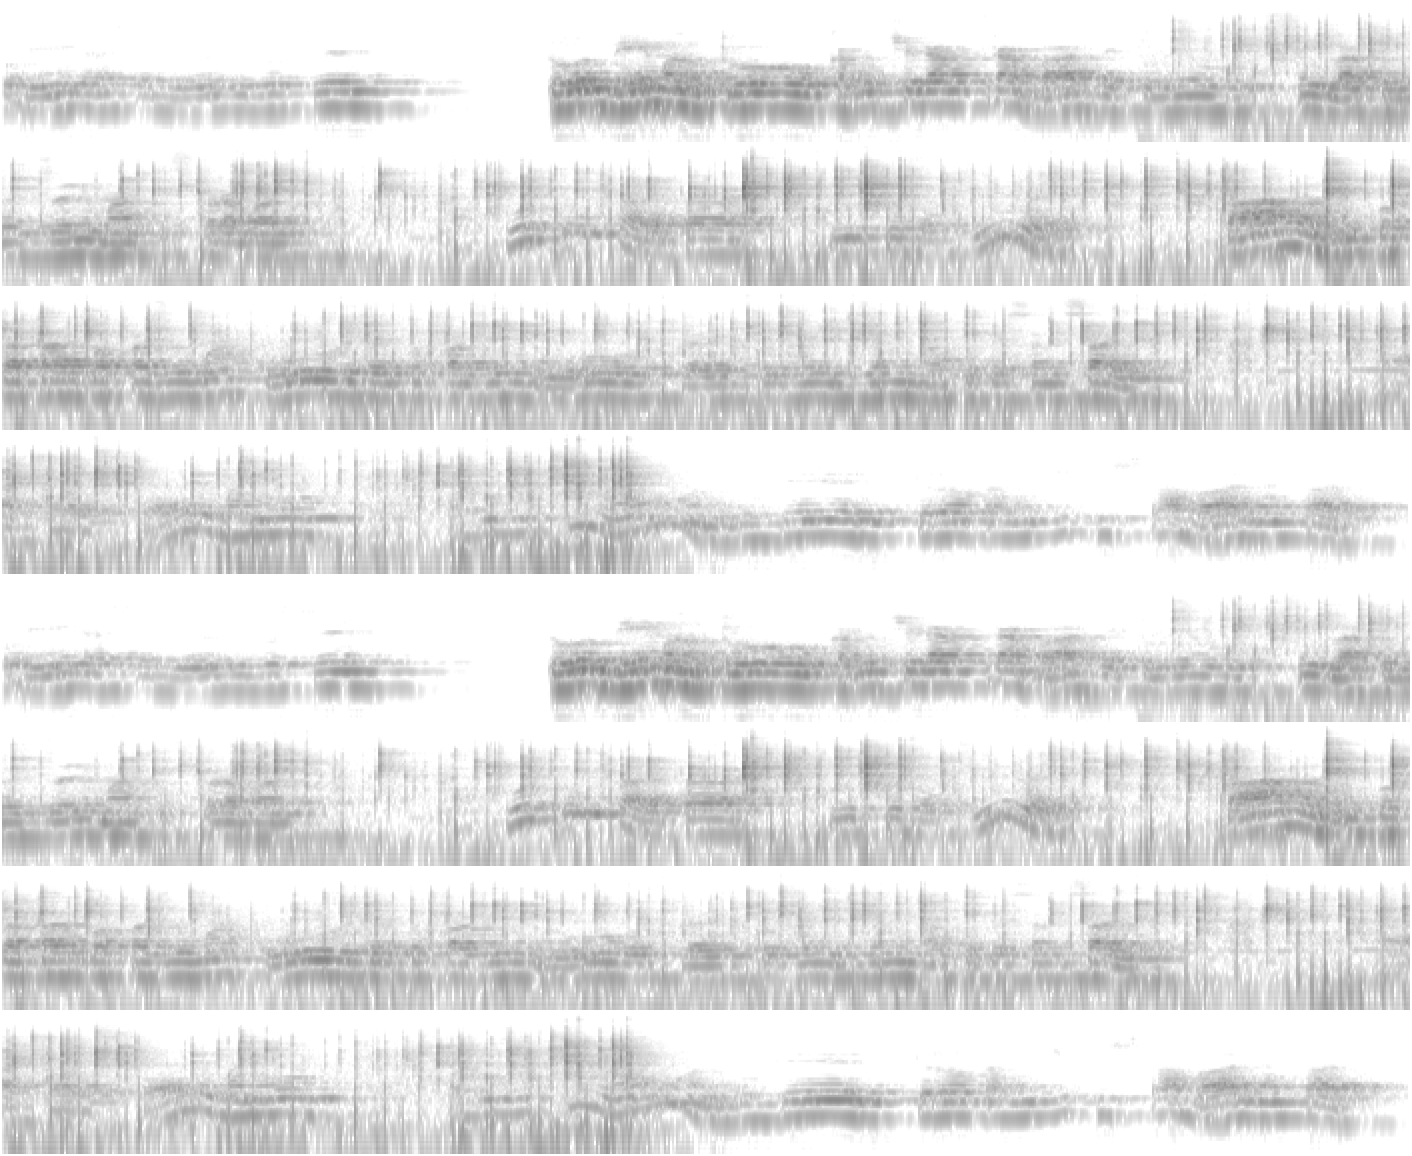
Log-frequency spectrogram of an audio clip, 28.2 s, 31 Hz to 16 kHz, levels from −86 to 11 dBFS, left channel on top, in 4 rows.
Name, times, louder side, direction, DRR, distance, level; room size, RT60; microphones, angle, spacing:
voice 1, 0.0-1.8 9.6-10.8 11.2-12.4 20.9-22.8 23.3-27.8, right 1 dB, 20° right, 0 dB, 2.1 m, -57 dB
voice 2, 2.7-8.6 13.2-19.8, left 1 dB, 50° left, -1 dB, 3.4 m, -52 dB
sound 1, 5.9-7.3 7.5-24.5, left 2 dB, 10° left, 0.4 m, -49 dB
9.0 x 7.4 x 8.3 m, 0.85 s
head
